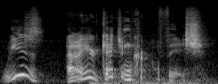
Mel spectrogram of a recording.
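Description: A man voicing a terrified little male goblin captive in a tabletop game, squeaky and panicky. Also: wildly swooping pitch, normal speed, vocal fry, fairly bright tone, slightly rough, full character voice. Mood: nervous.

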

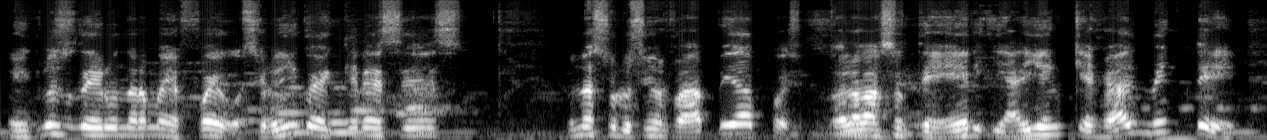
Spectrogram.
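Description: Guy getting serious and lecturing a bit, slightly high voice. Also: fast, crowd noise. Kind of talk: casual chat.

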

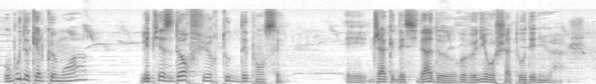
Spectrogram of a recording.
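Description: A man reading a fairy tale aloud in an expressive storytelling manner. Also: mid-range voice, soft background music. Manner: slow, expressive, lively.

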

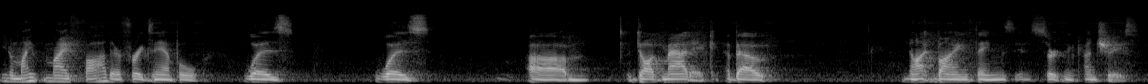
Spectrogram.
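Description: A man's voice: mid-range voice, slight background noise, poor audio. A man co-hosting a casual podcast conversation, rambling and restarting as he tells stories. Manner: rambling, self-interrupting, animated storytelling. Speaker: podcast co-host.

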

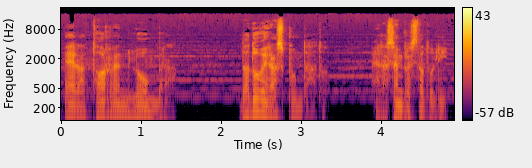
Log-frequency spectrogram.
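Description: A man narrating a fantasy audiobook in a measured, dramatic storytelling manner. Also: fairly low pitch, expressive, fairly bright tone, soft background music.

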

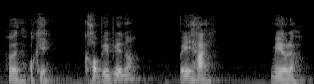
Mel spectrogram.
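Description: A young man with a Malaysian accent, hosting a motivational live video and telling a story in an animated, exclamatory way. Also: fairly low pitch, normal speed, breathy edge.

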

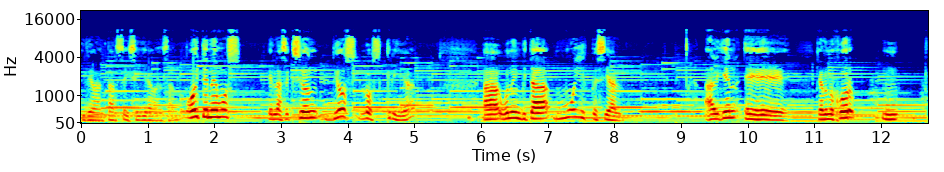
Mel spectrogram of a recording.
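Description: High-voiced male podcast host. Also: animated, unhurried, music in the background. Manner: reflective, encouraging, tells a Bible story. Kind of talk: warm interview podcast.

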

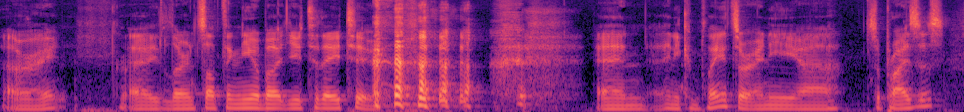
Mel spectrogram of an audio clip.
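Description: A man hosts a relaxed conversation, nudging his guest along with brief, friendly questions. He laughs lightly and keeps the chat moving. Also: mid-range voice, normal speed. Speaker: host. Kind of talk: casual interview.

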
